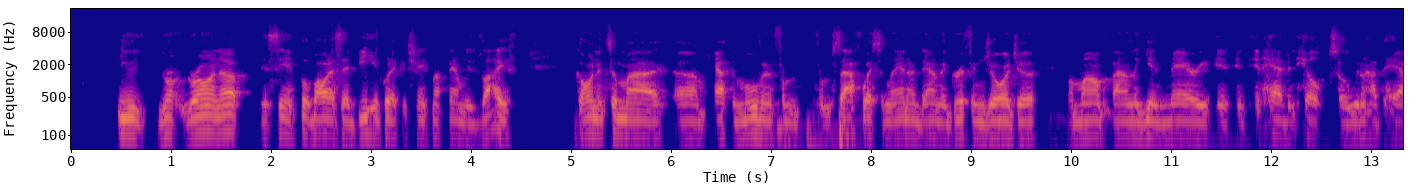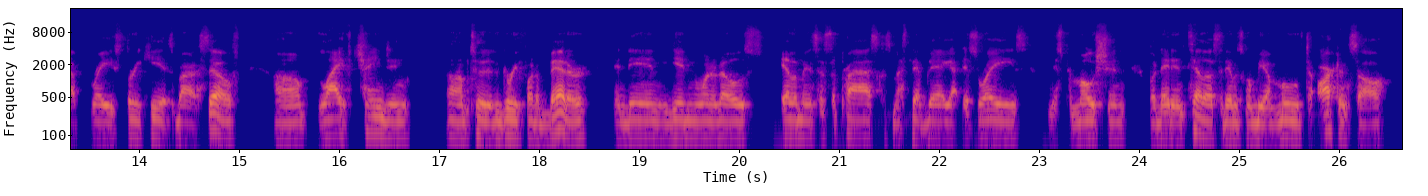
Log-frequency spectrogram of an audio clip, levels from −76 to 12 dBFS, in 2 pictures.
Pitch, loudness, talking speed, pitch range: 95 Hz, -28 LUFS, 210 wpm, 95-115 Hz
